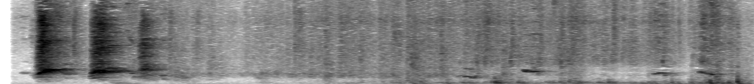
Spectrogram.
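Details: Yorkshire Terrier puppies, mock-attacking, give two sharp, high-pitched yaps, then softer whines and scuffling noises.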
